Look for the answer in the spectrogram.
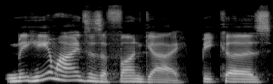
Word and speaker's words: Nyheim Hines: But I'm going to try the name, Nyheim Hines. Please don't not stop listening to the show because I didn't say his name right. – I think you said it right.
